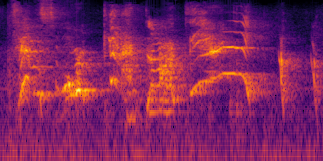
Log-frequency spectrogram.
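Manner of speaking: card shock shout; shocked outburst. Real, not acted. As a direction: yelp it out, stretching the curse. Reacts to the drawn card.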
